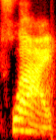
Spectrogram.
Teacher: it is fly. You don't hear any T.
